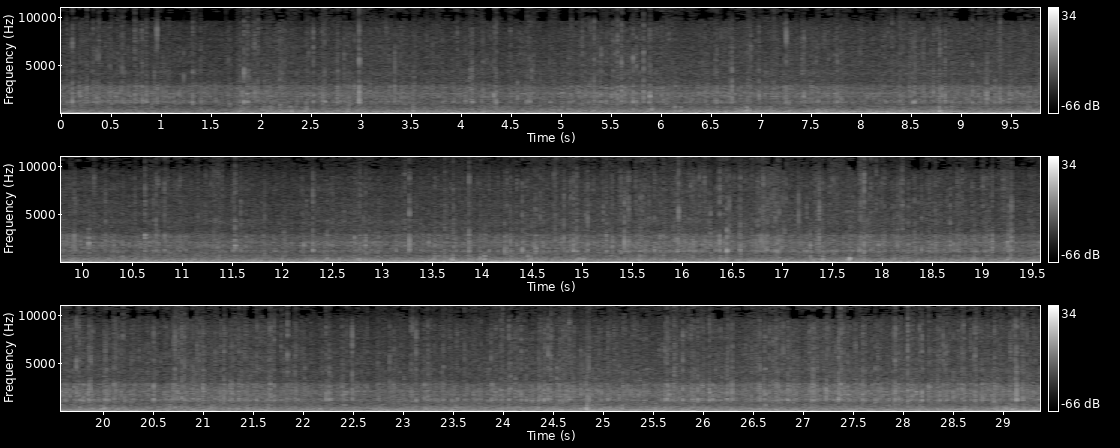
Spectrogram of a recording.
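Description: Steady rain pattering on tent fabric, dense with small drop ticks, with low gusts of wind swelling under it about halfway through and again near the end.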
